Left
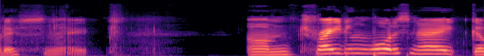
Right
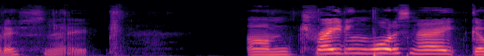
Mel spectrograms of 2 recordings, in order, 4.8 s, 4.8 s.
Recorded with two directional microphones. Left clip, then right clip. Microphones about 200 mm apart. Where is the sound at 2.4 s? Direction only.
20° left (ahead or behind).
